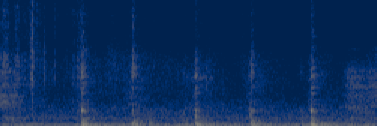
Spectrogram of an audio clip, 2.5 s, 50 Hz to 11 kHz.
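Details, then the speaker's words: Toyota AE86 Corolla rear axle: light, sharp clunks about twice a second as the wheel is pulled in and out, showing axle end play (slop) from worn rear axle bearings. "if you grab the wheel pulling it out you can hear this thing if there's slop like that that's usually a pretty good indication something is wrong back there"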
